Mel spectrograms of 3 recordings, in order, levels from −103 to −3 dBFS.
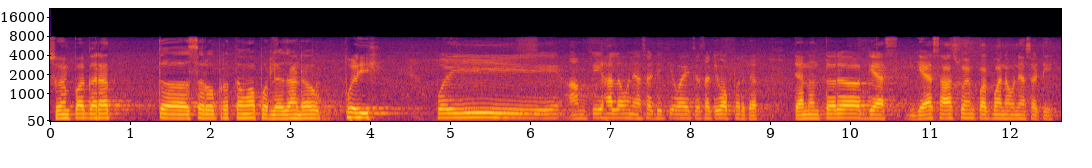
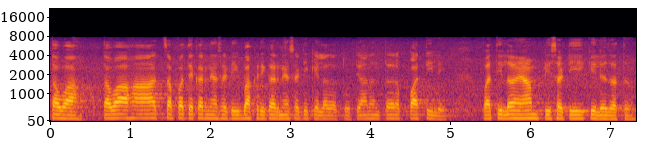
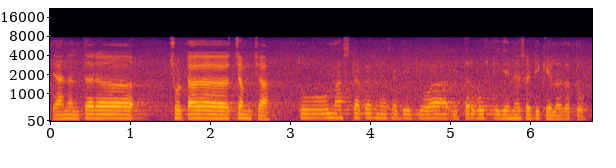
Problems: constant background noise, background conversations at intervals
